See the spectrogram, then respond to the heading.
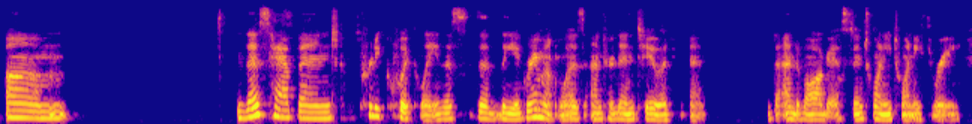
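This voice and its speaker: A woman's voice: low-pitched, gravelly, darkish tone. A woman with a nasal voice, hosting a live-stream commentary, walks through a contract step by step with many fillers and restarts. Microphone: streaming setup mic.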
